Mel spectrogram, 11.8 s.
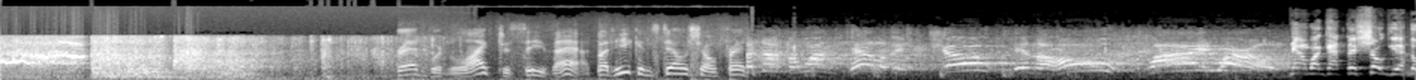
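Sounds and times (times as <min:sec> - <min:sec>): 
car tires squealing in a skid: 0:00.0 - 0:01.0
heavy crashing knocks: 0:00.5 - 0:04.0
speech: 0:03.4 - 0:11.7.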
